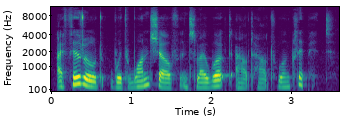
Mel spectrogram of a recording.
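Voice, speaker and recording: A woman with a low voice narrates a children's story in the first person. Her reading is highly animated and suspenseful, moving between expressive emphasis and hushed tones. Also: moderate pace. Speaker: audiobook narrator.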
